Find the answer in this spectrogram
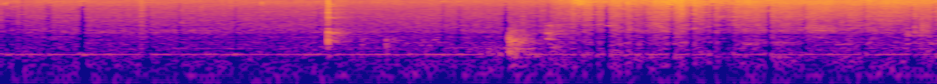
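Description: Sliced onions sizzling in oil in a clay pot, with a spatula tapping and scraping against the pot now and then. About four seconds in the frying grows louder as the onions and chilli powder are stirred together.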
